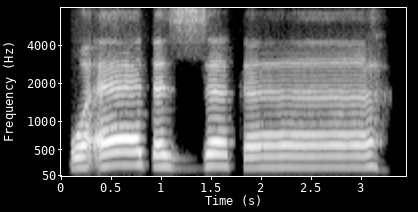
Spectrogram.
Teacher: मसलन अगर मैं रुक नहीं रही तो मैं पढ़ूंगी वआता ज़काता वल, लेकिन अगर मैं यहाँ पे स्टॉप करूंगी तो ता की आवाज हा में बदल जाती है। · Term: ताई मरबूता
